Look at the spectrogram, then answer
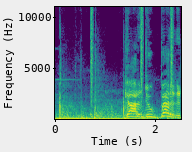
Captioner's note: ball bouncing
